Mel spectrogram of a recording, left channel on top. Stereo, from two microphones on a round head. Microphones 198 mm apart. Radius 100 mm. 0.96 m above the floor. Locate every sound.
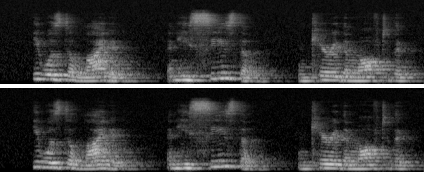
0.3 s a woman speaking: 35° right (ahead or behind), 2.5 m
